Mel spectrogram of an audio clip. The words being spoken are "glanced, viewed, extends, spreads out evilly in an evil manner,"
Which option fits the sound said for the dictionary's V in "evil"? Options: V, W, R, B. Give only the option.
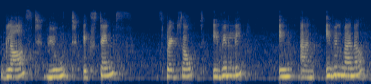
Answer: V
